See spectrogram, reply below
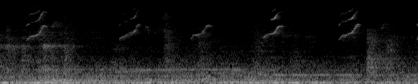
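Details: Nestling Streak-eared Bulbul aged five days, Ubon Ratchathani, Thailand, 7 April 2023. Short bursts of two or three sharply rising thin squeaks, spaced about a second apart, over low droning noise.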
